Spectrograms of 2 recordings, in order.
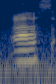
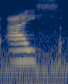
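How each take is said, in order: First: "Ice" as "ahs", the glide dropped; drawled pronunciation. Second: "ice" with a full "eye" glide; standard pronunciation. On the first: Player toying with ways to say the word, "Ice" as "ahs". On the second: Player toying with ways to say the word, "ice" with full glide. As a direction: say "ice" as "eyess", both vowel parts heard. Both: Shown as a demonstration. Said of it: "however you wanna say it".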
